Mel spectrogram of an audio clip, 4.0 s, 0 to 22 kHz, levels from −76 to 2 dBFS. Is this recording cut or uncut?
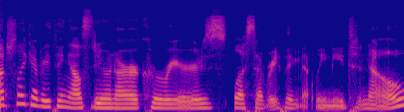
cut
